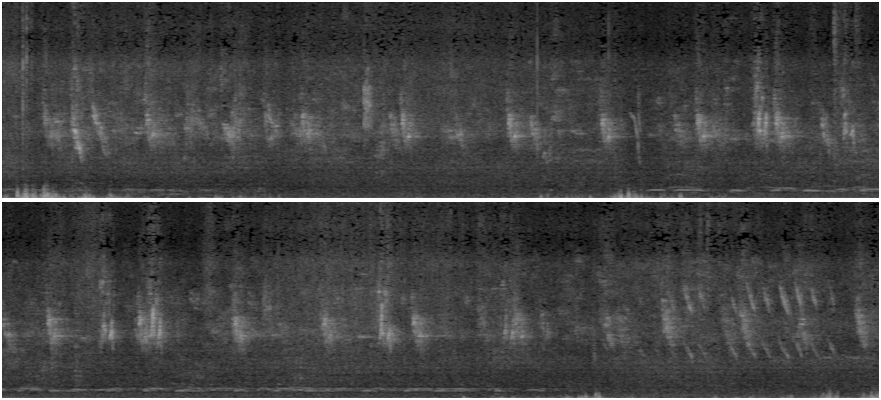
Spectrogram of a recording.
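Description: Small birds chirping repeatedly in short calls, with a faint wavering lower tone through the middle and low rumbling gusts at the start, about eight seconds in, and near the end.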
